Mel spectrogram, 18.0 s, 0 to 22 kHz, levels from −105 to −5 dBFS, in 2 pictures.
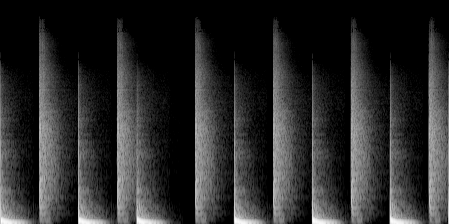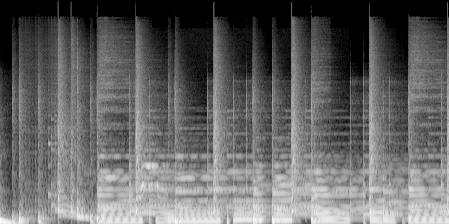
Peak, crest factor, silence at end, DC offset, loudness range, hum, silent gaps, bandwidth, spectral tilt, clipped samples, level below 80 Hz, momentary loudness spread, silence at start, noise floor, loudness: -2 dBFS; 16 dB; 0 s; under 0.1%; 8 LU; none; 3.65-3.88 s; 12 kHz; -7.5 dB/octave; under 0.1%; -20 dBFS; 16 LU; 0 s; -60 dBFS; -19 LUFS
